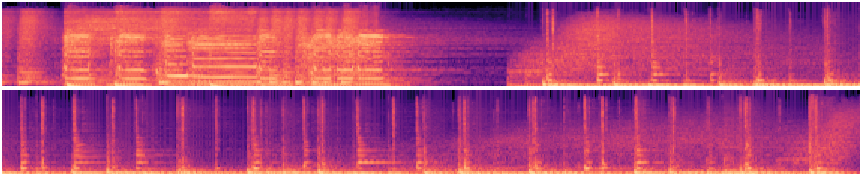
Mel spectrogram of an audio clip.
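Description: Instrumental music plays steadily with no voices, a dense harmonic passage cutting out briefly before a punchy beat with heavy bass and sharp percussive hits resumes at full volume.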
